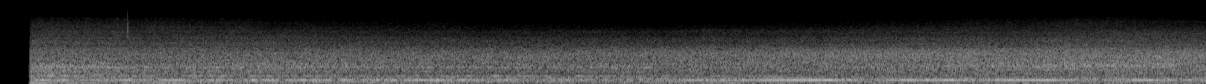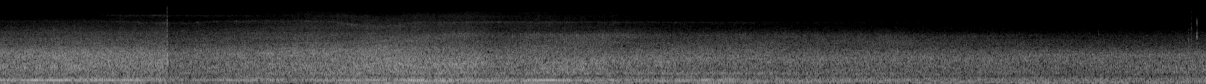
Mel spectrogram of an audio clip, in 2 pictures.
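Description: Road traffic noise: a steady rumble of vehicles with a steady low hum that fades out near the end. A vehicle passes closer around the middle.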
